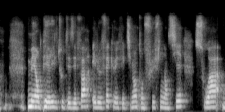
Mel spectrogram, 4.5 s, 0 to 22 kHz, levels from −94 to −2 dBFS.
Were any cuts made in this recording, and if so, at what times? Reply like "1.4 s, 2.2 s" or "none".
none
